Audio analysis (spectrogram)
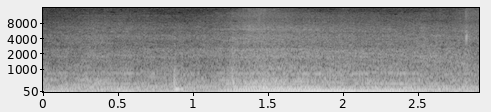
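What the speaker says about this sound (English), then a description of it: "So far we like everything about this car except for the sound that motor's making." Used car at an auction with an odd motor noise, its engine idling low then swelling into a brief rev, a deep muffled rumble heard fairly faintly from nearby.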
